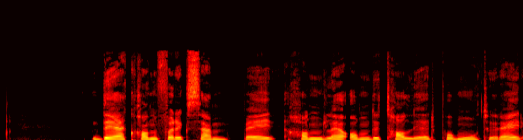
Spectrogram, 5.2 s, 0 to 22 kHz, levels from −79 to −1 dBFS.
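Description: At 1.35 s the speech drops into a short hole of dead silence, about 15 ms long, right before "kan for eksempel handle". That's a gap between stream segments: the timestamps of two neighbouring chunks don't quite meet, and the player fills the missing stretch with silence. The edges are hard, so it sounds like a tiny clean dropout. Nothing is cut from the speech itself. It just gets pushed back by that sliver of time.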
